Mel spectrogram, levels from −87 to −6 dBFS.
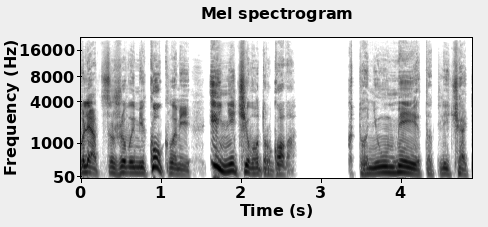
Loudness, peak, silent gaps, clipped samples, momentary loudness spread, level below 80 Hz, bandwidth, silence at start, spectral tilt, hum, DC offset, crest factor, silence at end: -15 LUFS; 0 dBFS; 1.56-1.60 s, 2.72-3.33 s; under 0.1%; 13 LU; -54 dBFS; over 20 kHz; 0 s; -4.5 dB/octave; none; under 0.1%; 16 dB; 0.1 s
